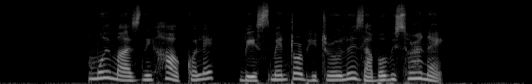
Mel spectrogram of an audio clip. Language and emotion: Assamese, fearful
